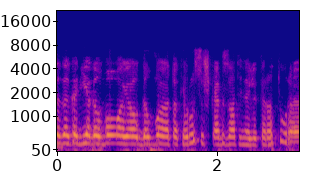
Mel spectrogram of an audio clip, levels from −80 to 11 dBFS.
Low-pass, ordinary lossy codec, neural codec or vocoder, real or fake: 7.2 kHz; Opus, 16 kbps; codec, 16 kHz, 6 kbps, DAC; fake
